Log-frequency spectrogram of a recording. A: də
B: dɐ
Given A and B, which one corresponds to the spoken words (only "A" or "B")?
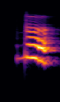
A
